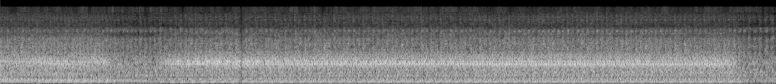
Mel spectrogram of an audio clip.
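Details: 1948 GMC Silversides Greyhound bus, freshly in-frame rebuilt Detroit 6-71 two-stroke diesel. Drops briefly, then hangs at steady raised idle and won't settle; owner says buffer screw needs readjusting, unsure why it changed.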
